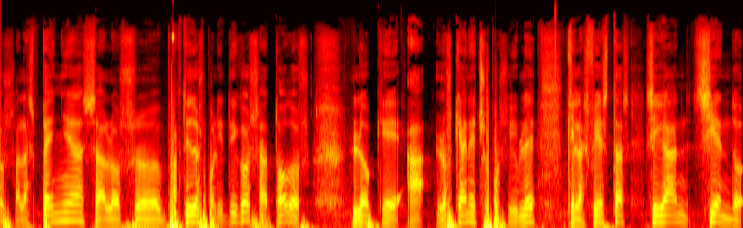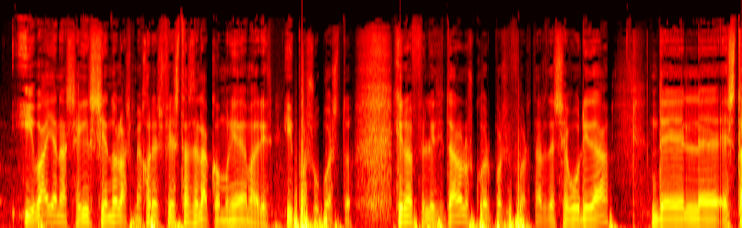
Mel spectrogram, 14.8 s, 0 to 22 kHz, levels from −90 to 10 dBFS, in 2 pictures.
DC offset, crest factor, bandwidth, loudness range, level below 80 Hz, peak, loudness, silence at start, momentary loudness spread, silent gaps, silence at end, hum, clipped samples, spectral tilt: under 0.1%; 16 dB; 16 kHz; 1 LU; -24 dBFS; 0 dBFS; -18 LUFS; 0 s; 7 LU; none; 0 s; none; under 0.1%; -5.5 dB/octave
